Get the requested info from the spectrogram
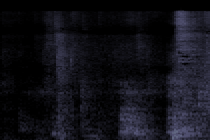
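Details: Cavalier King Charles Spaniel puppies kept by a breeder in a small village in the Sierra de Madrid, Spain, vocalising indoors in a small room: two short, soft yelping bursts, the second louder and sharper, with a faint background hum.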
